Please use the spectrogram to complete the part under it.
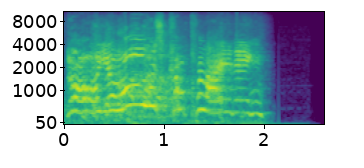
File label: all complain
